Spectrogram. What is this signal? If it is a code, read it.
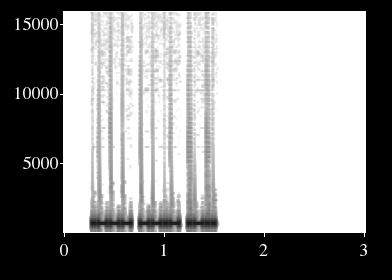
Morse code, heard as a keyed tone, about 40 wpm, 700 Hz. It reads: JQL
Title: USA Call Sign Postfixes - 3 Letters 40wpm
